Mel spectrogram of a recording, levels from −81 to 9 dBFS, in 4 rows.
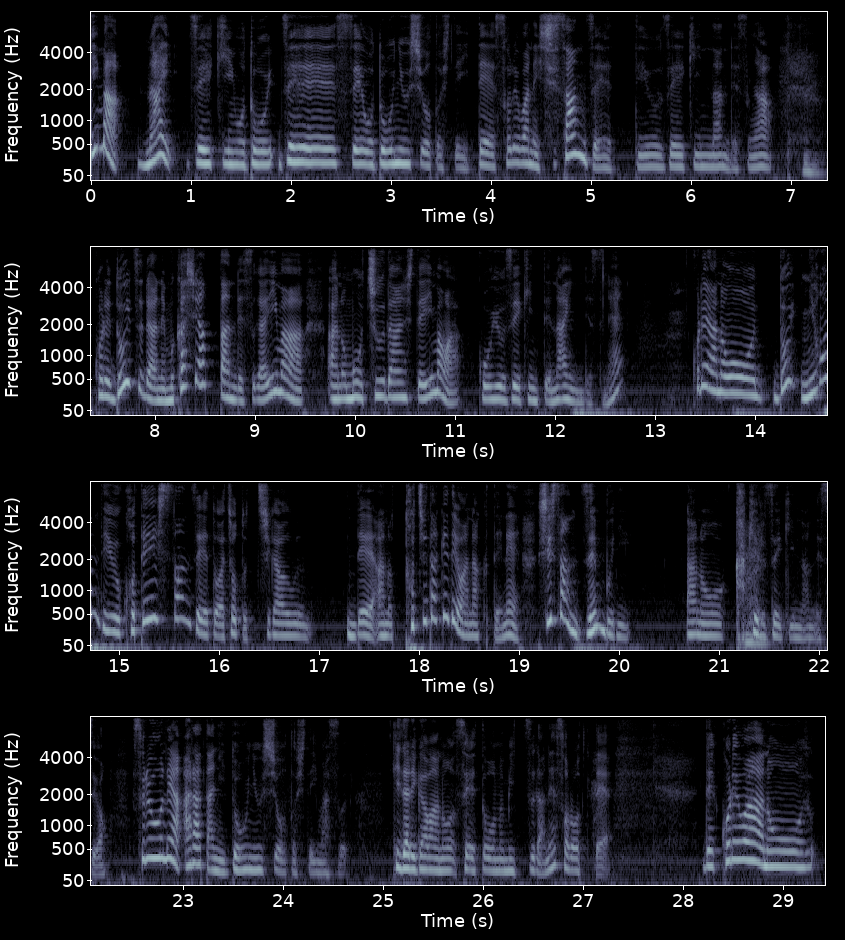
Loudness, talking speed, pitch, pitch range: -30 LUFS, 345 characters per minute, 195 Hz, 165-235 Hz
